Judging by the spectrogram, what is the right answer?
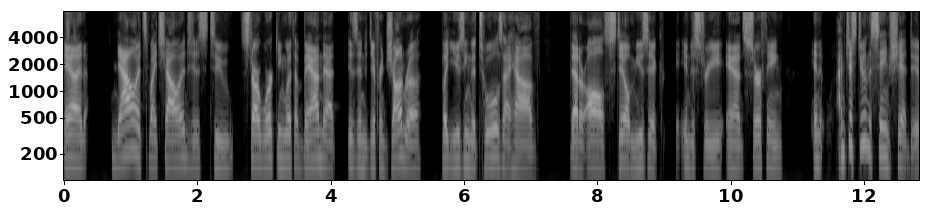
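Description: A man with an American accent and an ordinary speaking voice, fairly high in pitch with ordinary variation, at a moderate pace, in a very clean recording with a silent background and a dry, close sound with no echo. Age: 50s. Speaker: punk band manager. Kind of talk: casual interview chat.

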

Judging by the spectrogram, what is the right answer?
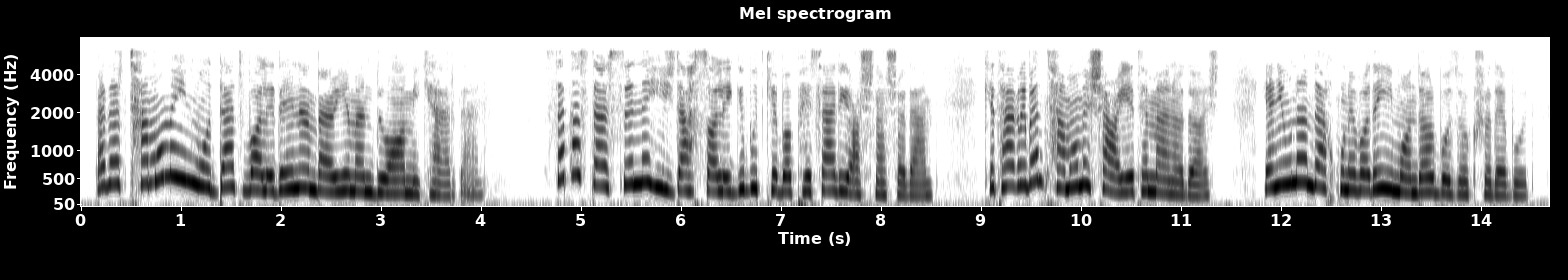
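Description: A woman speaks at a moderate pace with a high pitch. Her pitch swings very widely. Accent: Armenian. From Iran, Armenian family. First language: Armenian (speaking Persian). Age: 20s. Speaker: churchgoer giving testimony. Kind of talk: testimony.

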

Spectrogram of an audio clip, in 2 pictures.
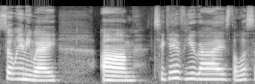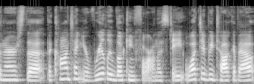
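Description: A woman talks fairly quickly at a fairly high pitch, with an animated tone. The recording is very clean, with a silent background. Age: 20s. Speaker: podcast host. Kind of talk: casual chat. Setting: studio.

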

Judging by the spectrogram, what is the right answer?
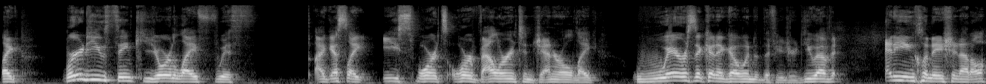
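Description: Lively intonation marks this man's plain, everyday voice, pitched medium and delivered at a moderate pace. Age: 20s. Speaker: podcast host. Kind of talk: casual chat.

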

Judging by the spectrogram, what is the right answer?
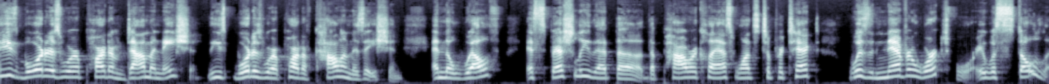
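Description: A woman with a Louisiana accent, medium pitch and moderate pace, in a dry, close sound with no echo. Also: ordinary pitch variation. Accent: Southern US (Louisiana). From South Louisiana, US. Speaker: climate justice advocate. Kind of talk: interview. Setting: remote interview from California.

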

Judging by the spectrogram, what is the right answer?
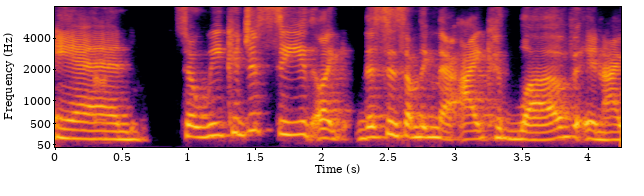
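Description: Somewhat breathy, this voice moves at a moderate pace in a Texan accent. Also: woman. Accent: Texan (US Southern). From Texas. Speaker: fitness studio franchise founder. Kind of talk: interview.

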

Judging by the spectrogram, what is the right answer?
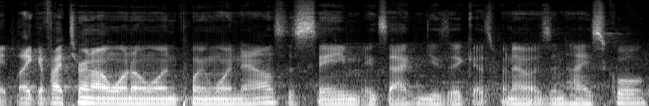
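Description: Noticeable background noise sits under this recording. A man speaks at medium pitch in a flat monotone. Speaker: radio host. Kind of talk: casual chat. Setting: studio.

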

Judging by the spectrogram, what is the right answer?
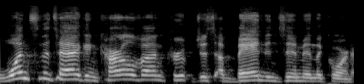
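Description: In a raised, projected voice with a bright, sharp tone, a man speaks at a moderate pace with lively intonation, captured in a very clean recording against a silent background. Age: 40s. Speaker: podcast host. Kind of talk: casual chat.

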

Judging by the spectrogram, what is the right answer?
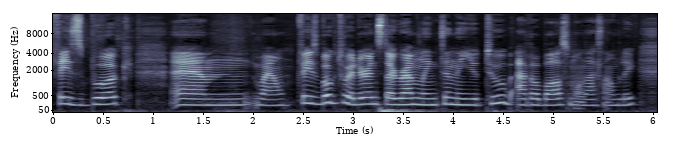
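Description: A woman's medium-pitched, monotone voice at a very slow pace, flat in intonation, in a very clean recording with a silent background. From Northern Ontario, Hearst. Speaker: podcast host. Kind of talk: casual chat.

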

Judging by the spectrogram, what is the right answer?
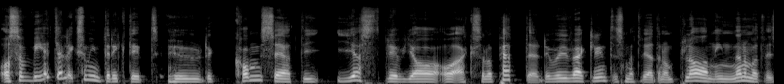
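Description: An unremarkable speaking voice, this man's is fairly high in pitch, with lively intonation at a fairly quick pace. The recording is very clean with a silent background, and the sound is dry and close with no echo. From Sweden, Hungarian parents. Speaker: DJ and producer. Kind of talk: casual chat.

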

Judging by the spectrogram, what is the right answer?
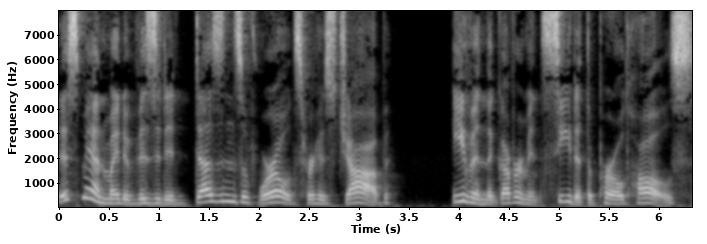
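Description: Someone reads aloud in a natural voice with lively intonation over a quiet background.

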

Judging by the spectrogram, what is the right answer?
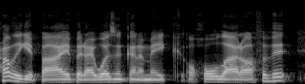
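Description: In a plain, everyday voice, a man of medium pitch speaks at a moderate pace with ordinary pitch variation on a very clean recording with a silent background. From US Midwest, St. Louis, Missouri. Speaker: analytics business manager. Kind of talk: casual interview. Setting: podcast.

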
